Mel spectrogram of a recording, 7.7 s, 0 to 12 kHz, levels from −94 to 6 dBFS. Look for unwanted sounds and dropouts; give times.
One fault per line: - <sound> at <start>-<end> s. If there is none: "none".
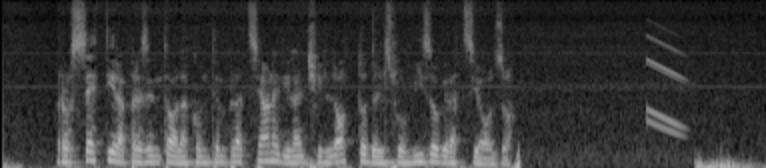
- chirp at 6.5-6.9 s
